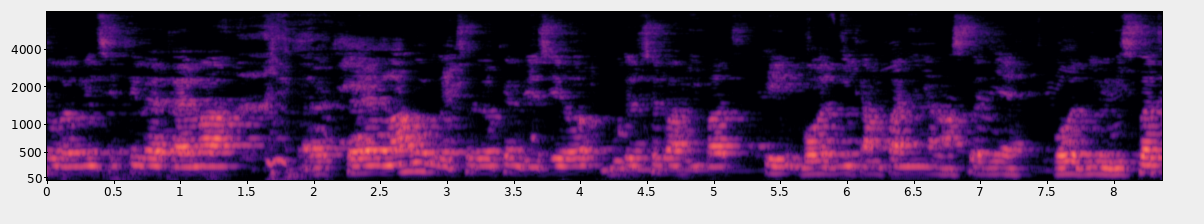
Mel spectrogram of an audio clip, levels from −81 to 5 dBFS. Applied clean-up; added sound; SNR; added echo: classical method WPE with log-MMSE.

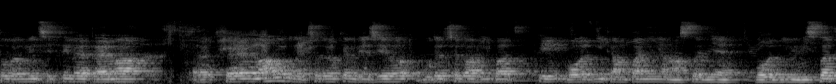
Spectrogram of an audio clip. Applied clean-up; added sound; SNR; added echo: neural separator model SepFormer DNS4.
